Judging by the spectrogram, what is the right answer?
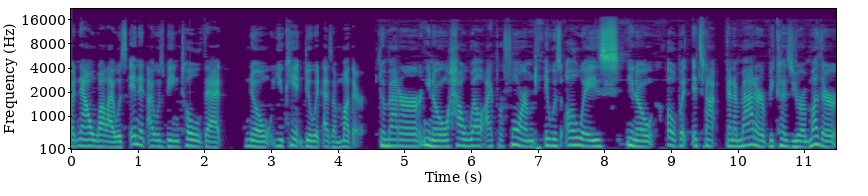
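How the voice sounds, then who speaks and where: An unremarkable speaking voice with an American accent moves at a moderate pace. Its loudness stays very even, and the intonation is fairly even. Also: woman, fairly low pitch for a woman. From Somalia, then US from age nine. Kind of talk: interview.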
